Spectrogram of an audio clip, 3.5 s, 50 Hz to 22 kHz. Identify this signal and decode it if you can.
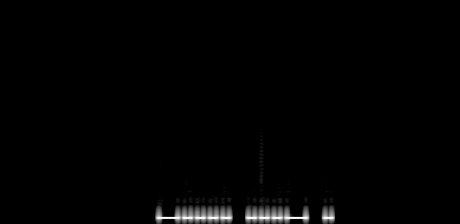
Morse code, heard as a keyed tone, about 25 wpm, 700 Hz. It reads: 6VE
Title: Three Challenging Letter-Number Combinations 25wpm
